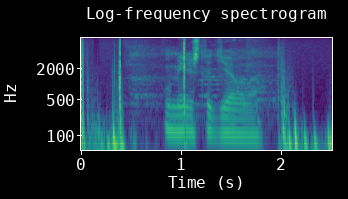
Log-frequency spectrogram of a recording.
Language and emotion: Russian, neutral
